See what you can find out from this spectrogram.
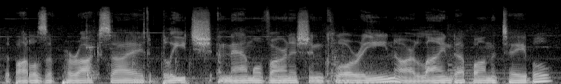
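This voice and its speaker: An extremely deep male voice for a cold, obsessive killer, acted by a man, telling his own horror story. He is deliberate and brooding, gloating with quiet menace over clear background music. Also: close to an everyday voice. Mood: cold, methodical. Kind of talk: first-person horror audio drama narration. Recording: music bed under the voice.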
